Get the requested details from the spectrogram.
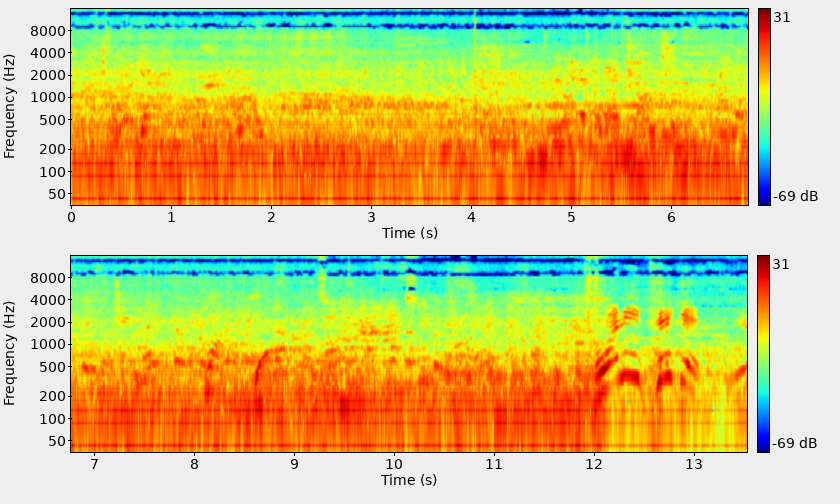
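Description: An arcade machine plays bright music through its loudspeaker.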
